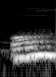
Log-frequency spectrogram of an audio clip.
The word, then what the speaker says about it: ओम: लेकिन अगर आप उच्चारण करेंगे तो अ उ म तीन ही अक्षर आते हैं।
